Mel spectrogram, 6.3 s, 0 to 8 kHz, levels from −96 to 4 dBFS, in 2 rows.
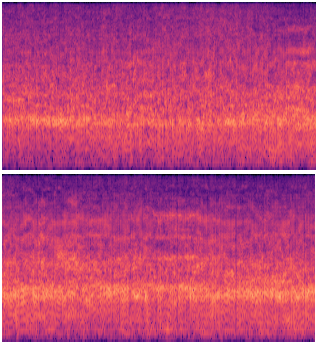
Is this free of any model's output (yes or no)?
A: no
